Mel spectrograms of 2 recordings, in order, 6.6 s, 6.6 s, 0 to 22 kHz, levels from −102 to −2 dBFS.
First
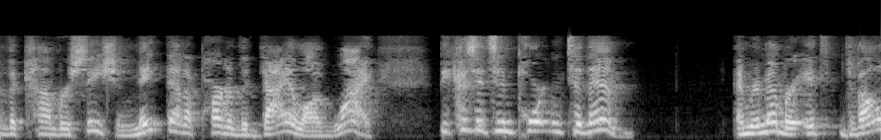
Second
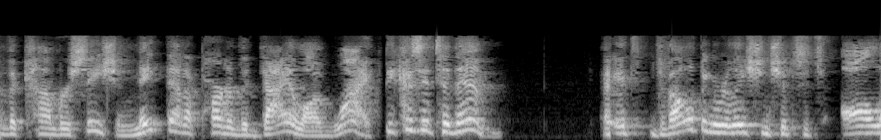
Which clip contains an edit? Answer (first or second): second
